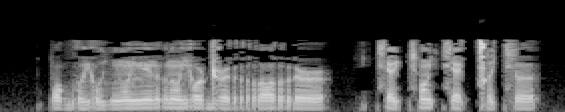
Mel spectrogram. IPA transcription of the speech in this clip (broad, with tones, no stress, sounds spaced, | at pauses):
p ɔ˨ ɡʷ ə˨ j o˨ ʎ õ˦ lʲ ə̃˦ r õ˦ j o˦ ɖ ə˞˨ r ɔ˦ r ə˞˦ | c ɛ˨ c ɔ̃˦ c ɛ˨ ǀ ə˨ c ə˦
